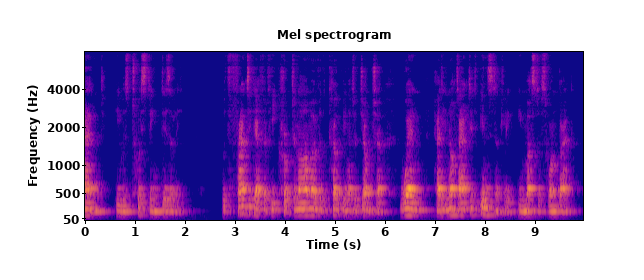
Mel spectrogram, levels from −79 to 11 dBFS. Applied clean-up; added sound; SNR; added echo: none; none; none; reverberation time 0.6 s.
